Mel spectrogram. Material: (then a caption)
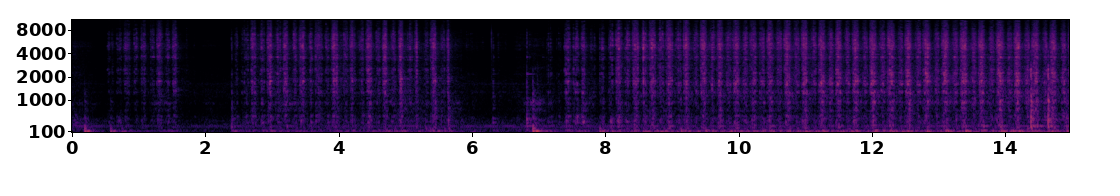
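Coconut, steel. A solid piece of fresh white coconut meat, held in the fingertips, is rubbed back and forth over a round stainless-steel hole grater with a yellow plastic rim, which rests on a white plate on a bamboo board. The result is a steady, rhythmic scraping rasp with a bright, gritty edge over a low rumble. It pauses briefly around the second and sixth seconds, then grows louder and denser toward the end.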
